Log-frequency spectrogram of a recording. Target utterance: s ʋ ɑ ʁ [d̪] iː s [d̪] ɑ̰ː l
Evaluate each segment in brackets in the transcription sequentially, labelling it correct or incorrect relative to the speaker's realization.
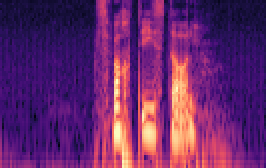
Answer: incorrect, correct

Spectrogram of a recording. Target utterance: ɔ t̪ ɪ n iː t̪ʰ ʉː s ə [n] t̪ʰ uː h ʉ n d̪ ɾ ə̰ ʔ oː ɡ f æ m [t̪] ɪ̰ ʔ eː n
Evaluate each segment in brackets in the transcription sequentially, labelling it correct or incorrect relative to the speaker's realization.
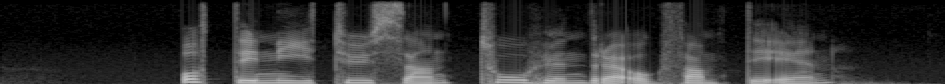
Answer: correct, correct

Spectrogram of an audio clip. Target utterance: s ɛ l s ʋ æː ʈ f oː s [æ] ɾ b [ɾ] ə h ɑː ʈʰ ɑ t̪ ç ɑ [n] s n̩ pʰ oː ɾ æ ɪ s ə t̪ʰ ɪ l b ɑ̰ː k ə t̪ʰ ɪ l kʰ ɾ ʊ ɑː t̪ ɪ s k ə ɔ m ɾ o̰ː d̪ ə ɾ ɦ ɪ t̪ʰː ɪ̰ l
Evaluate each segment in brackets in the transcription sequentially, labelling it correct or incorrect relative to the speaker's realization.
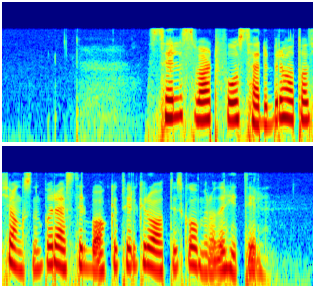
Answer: correct, correct, incorrect

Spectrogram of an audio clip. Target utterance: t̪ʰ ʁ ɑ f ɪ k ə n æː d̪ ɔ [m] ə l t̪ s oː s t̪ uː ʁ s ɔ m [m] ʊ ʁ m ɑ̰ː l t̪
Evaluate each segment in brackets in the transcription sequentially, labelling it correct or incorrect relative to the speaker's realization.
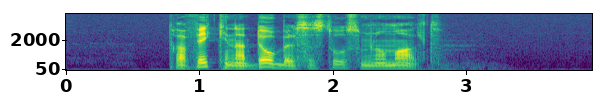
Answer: incorrect, incorrect

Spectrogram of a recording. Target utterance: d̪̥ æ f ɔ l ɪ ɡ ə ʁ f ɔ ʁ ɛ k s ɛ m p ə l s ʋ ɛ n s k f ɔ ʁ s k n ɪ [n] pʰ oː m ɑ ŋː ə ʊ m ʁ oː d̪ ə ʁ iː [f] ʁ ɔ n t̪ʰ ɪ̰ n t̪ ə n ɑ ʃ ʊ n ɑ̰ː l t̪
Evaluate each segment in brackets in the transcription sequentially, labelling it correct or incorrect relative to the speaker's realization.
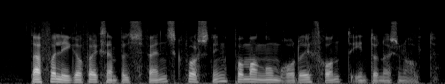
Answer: incorrect, correct

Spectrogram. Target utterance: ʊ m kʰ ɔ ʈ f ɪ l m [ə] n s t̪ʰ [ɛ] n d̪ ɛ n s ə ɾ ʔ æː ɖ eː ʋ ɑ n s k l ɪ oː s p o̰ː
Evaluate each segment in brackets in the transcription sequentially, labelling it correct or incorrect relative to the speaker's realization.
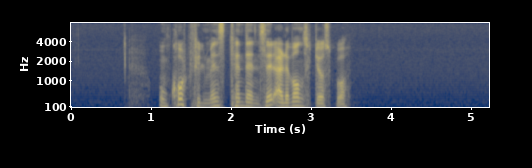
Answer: correct, correct

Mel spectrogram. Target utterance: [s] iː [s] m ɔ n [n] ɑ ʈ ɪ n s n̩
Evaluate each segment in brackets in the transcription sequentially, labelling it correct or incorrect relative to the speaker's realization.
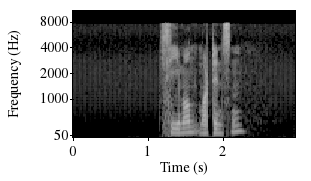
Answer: correct, incorrect, incorrect

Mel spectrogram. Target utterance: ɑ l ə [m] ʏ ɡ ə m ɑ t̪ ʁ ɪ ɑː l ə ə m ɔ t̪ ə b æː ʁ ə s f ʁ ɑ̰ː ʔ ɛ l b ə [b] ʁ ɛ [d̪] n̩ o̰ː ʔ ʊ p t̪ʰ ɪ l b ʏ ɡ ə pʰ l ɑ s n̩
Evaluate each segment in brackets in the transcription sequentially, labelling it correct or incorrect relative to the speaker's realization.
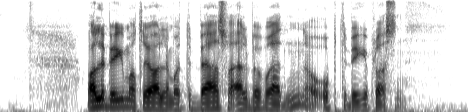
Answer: incorrect, correct, correct

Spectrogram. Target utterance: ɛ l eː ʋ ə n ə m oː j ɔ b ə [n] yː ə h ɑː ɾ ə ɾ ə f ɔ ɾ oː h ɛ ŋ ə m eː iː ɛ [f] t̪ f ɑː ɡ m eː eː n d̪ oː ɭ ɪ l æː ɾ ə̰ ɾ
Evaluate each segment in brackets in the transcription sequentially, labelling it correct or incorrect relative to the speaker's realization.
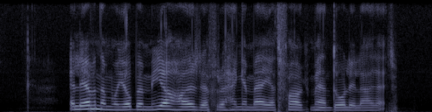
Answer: incorrect, incorrect

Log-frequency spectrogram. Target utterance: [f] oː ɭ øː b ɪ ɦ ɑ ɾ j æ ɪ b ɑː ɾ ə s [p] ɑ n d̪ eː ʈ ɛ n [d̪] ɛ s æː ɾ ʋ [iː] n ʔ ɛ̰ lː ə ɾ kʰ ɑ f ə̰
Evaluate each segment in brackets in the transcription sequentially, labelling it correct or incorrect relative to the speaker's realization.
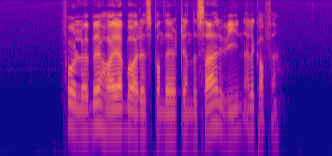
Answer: correct, correct, correct, correct

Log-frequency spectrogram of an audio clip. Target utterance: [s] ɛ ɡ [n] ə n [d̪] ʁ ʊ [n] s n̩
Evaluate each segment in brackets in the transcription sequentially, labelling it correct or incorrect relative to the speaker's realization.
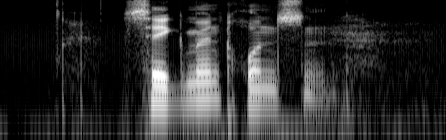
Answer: correct, incorrect, incorrect, correct

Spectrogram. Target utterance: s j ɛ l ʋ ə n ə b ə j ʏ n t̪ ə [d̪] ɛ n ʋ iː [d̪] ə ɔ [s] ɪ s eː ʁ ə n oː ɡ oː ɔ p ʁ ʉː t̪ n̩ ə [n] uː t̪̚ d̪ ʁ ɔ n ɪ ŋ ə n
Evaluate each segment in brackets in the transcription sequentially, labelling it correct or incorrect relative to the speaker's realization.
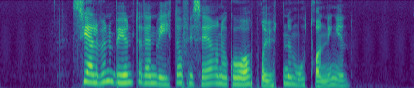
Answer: correct, incorrect, incorrect, incorrect

